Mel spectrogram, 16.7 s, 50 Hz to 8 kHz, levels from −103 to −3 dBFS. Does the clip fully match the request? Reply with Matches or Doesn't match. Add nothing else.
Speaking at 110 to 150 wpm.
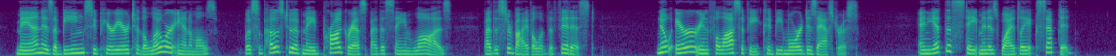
Matches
